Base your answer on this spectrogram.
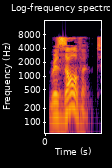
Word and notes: resolvent: British English

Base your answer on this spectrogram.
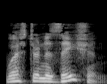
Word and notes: westernisation: British English

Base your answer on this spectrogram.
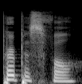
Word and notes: purposeful: American English

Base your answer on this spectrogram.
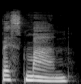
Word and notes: best man: British English

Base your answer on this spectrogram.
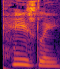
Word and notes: paisley: American English

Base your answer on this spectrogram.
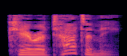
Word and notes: keratotomy: British English

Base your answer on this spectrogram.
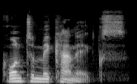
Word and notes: quantum mechanics: British English

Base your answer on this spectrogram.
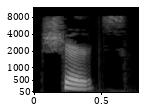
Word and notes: shirts: British English

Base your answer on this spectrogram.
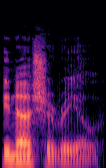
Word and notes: inertia reel: British English

